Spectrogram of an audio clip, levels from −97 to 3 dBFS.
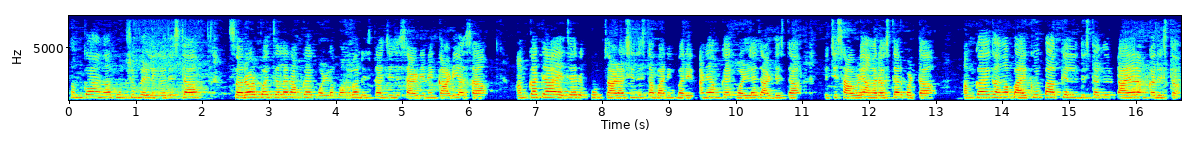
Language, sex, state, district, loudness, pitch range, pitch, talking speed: Konkani, female, Goa, North and South Goa, -16 LUFS, 235-260 Hz, 250 Hz, 170 wpm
